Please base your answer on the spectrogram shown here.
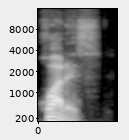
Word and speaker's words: Juárez: Juárez.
